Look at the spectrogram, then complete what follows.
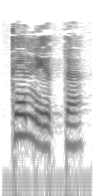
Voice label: "pen", Portuguese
